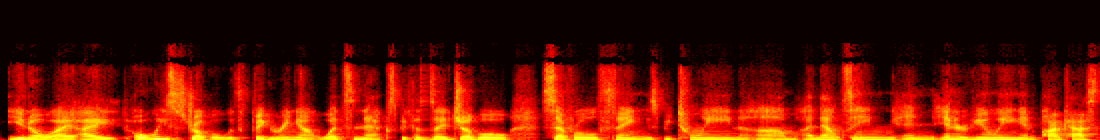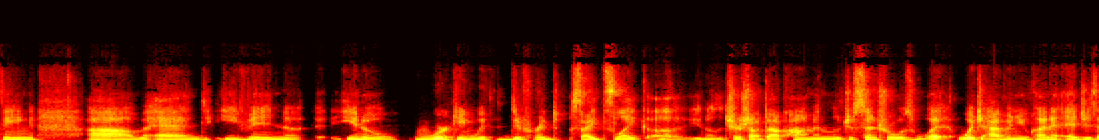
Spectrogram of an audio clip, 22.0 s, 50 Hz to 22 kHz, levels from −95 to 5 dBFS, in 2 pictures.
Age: 20-39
